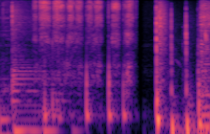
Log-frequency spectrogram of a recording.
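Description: Channel logo sting: a scratchy swish, like a brush drawing across paper, over a music bed, then a brief drop out and a few sharp clicks near the end.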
